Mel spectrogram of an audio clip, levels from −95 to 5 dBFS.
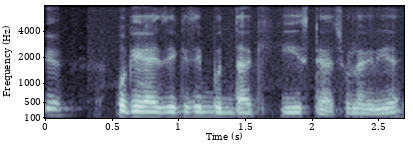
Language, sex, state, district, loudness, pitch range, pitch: Hindi, male, Chandigarh, Chandigarh, -17 LUFS, 115-130 Hz, 120 Hz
